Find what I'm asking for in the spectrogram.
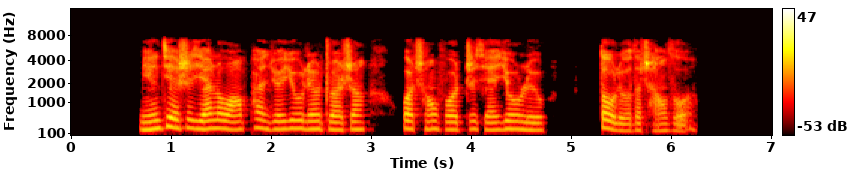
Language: Chinese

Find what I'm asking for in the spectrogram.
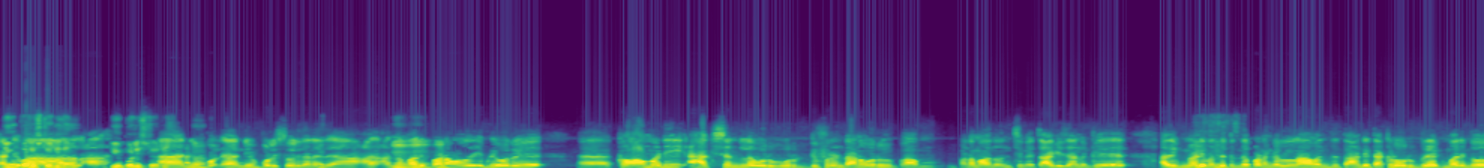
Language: Tamil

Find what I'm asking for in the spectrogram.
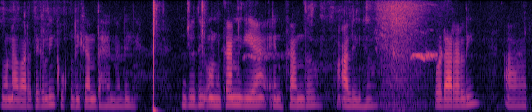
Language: Santali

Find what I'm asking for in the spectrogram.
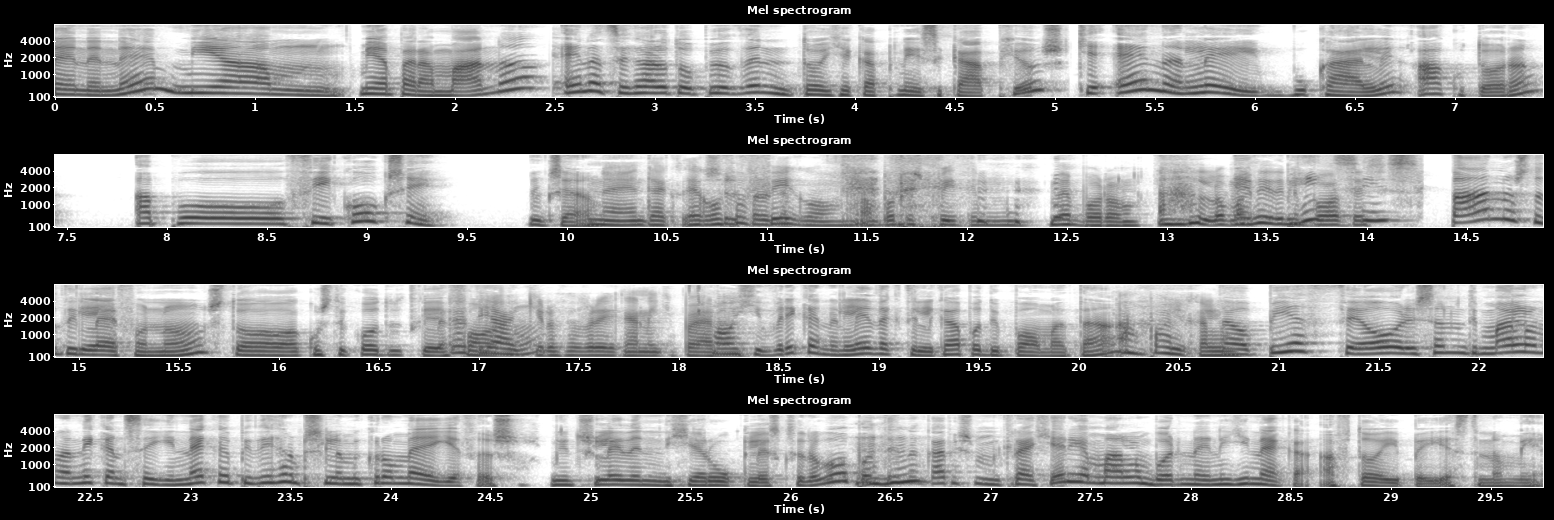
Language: Greek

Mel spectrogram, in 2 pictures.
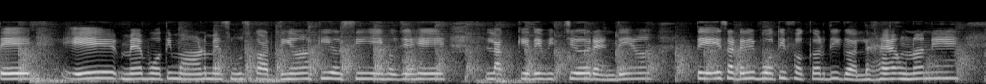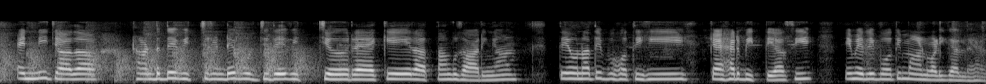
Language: Punjabi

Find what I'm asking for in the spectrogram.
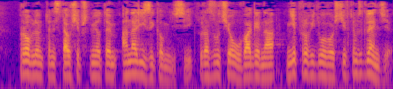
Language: Polish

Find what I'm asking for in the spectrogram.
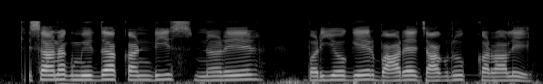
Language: Magahi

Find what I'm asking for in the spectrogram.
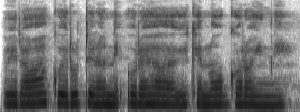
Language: Kikuyu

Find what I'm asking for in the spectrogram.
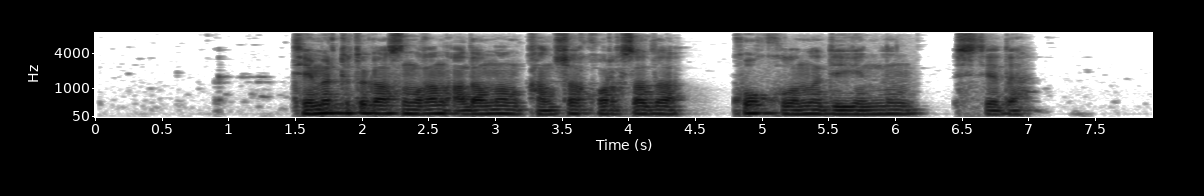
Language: Kazakh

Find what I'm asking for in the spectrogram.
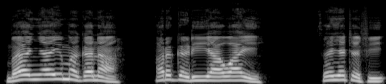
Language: Hausa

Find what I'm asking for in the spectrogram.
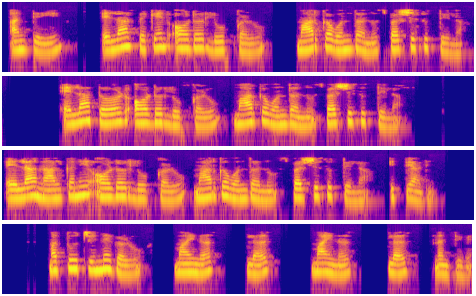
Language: Kannada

